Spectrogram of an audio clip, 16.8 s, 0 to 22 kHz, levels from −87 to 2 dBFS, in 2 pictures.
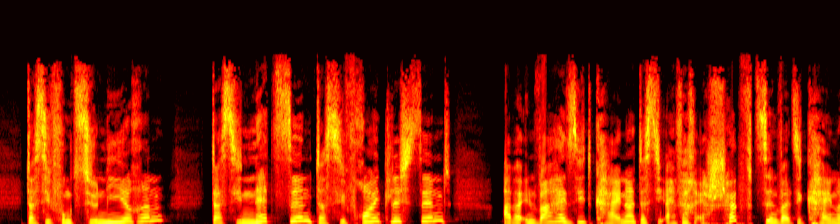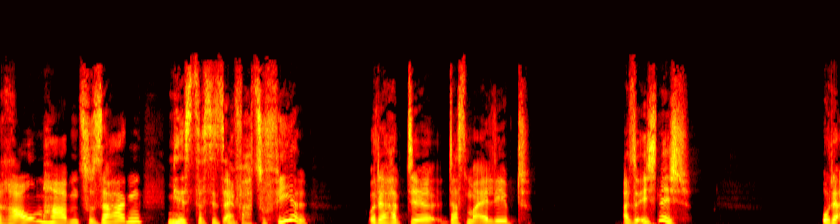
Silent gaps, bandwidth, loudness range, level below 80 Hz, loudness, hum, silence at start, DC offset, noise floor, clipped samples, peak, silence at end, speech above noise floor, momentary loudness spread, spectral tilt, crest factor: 14.37-14.53 s, 16.13-16.55 s; 17 kHz; 4 LU; -58 dBFS; -18 LUFS; none; 0.25 s; under 0.1%; under -90 dBFS; under 0.1%; 0 dBFS; 0 s; over 71 dB; 8 LU; -1.5 dB/octave; 20 dB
